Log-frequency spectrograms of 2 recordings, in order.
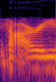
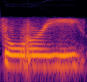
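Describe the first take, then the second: First: The vowel is said with an American accent. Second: The vowel is said with a Canadian accent. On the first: "like you do in the States" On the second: "Canadians say sorry"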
